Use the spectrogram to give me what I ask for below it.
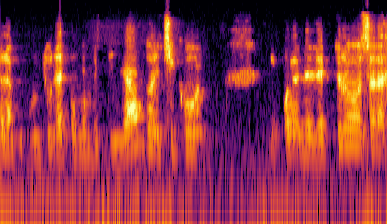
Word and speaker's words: qigong: Qigong. Qigong, sí, se pronuncia qigong.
